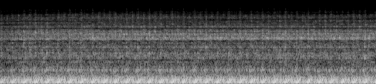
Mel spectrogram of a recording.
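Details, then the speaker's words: 1973 Buick Regal abandoned at least 13 years, recently revived, started in freezing cold: deep, steady burble with even pulse at idle, no ticks, knocks or misses; healthy idle. "listen to oh look at that carbon wow listen to her purr"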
